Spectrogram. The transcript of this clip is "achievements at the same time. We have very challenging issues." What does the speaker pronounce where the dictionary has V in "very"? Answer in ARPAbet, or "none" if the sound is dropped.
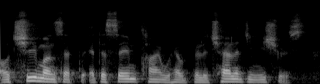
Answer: B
